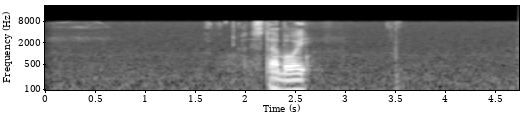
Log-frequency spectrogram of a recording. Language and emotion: Russian, neutral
